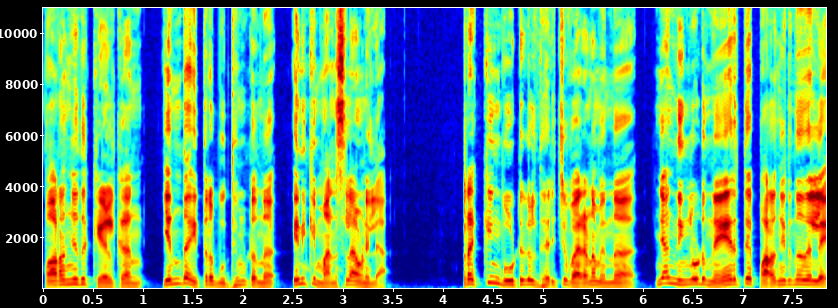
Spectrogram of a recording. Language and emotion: Malayalam, angry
